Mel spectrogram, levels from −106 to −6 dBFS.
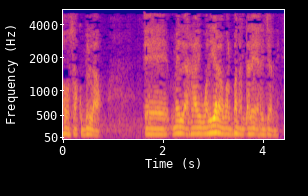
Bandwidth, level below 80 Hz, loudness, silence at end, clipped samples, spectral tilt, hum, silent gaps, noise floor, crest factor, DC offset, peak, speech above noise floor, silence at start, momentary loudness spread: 5.4 kHz; -56 dBFS; -25 LUFS; 0.1 s; under 0.1%; -9 dB/octave; none; none; -49 dBFS; 20 dB; under 0.1%; -4 dBFS; 25 dB; 0 s; 13 LU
